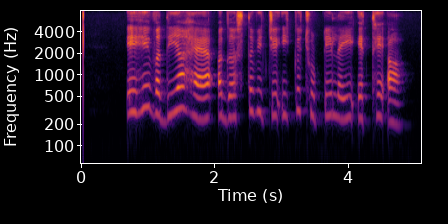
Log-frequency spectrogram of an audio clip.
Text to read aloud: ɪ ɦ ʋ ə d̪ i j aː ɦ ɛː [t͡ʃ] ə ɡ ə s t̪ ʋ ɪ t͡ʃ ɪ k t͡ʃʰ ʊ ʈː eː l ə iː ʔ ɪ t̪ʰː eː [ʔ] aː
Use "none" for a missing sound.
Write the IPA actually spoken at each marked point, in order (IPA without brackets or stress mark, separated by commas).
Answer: none, ʔ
